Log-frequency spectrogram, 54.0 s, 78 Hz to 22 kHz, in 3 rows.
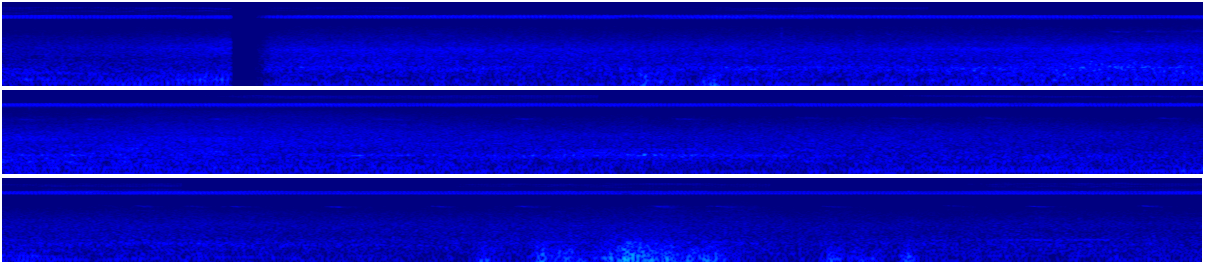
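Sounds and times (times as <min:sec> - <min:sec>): crickets chirping: 0:00.0 - 0:54.0
faint even hiss: 0:42.7 - 0:54.0.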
